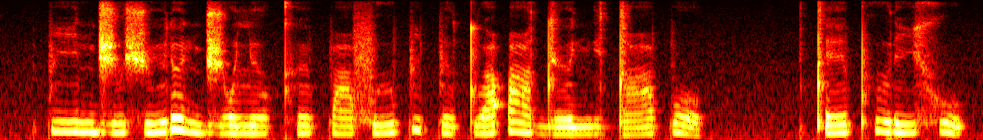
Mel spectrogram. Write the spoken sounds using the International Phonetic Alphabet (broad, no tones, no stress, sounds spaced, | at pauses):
p i n d͡ʒ ɯ ʃ y ɾ ø n d͡ʒ o lʲ o kʰ ø p ɑ f ɯ p i p e tʷ ɑ ʔ ɑ d ø nʲ ø d ɑ p o | tʼ e pʰ ɯ ɾ i x u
